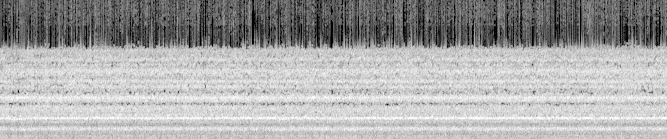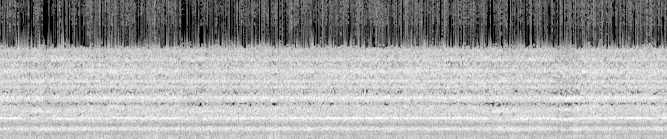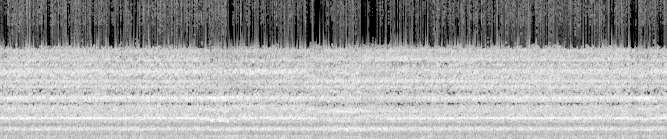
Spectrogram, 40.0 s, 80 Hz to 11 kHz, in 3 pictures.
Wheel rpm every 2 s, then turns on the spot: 230, 230, 230, 230, 230, 230, 230, 230, 230, 230, 230, 230, 230, 230, 230, 230, 220, 230, 240, 230.
none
